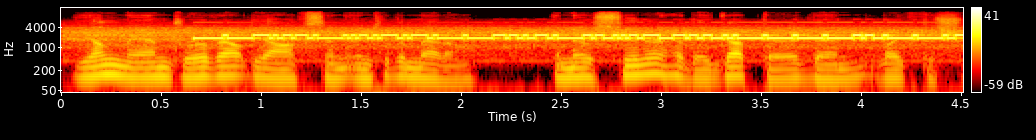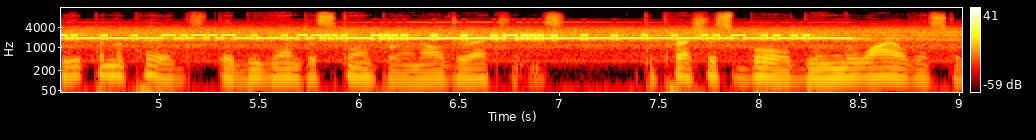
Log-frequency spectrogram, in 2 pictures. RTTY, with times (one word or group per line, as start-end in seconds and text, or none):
1.4-1.9 SEE
2.3-3.1 ALSO
3.2-5.2 CLAN
5.3-8.0 MURRAY.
